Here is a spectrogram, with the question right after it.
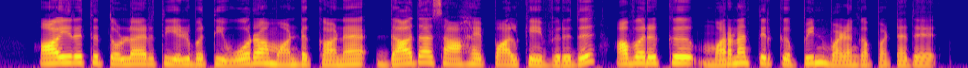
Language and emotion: Tamil, neutral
